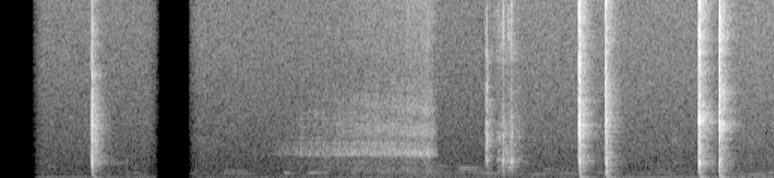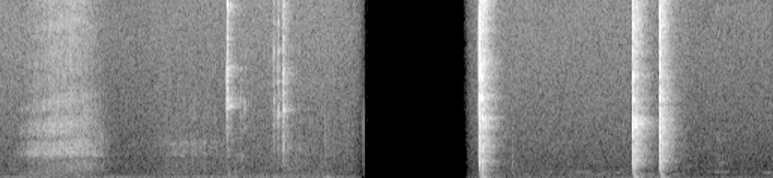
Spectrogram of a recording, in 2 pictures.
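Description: Irregular sharp clicks and knocks, several in quick pairs, over a low hum with two brief hissy swells. The audio drops abruptly to silence a few times, as in a pieced-together soundtrack for a stop-motion animation.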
